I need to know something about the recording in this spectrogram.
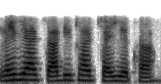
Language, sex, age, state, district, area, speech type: Hindi, male, 18-30, Uttar Pradesh, Chandauli, rural, conversation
